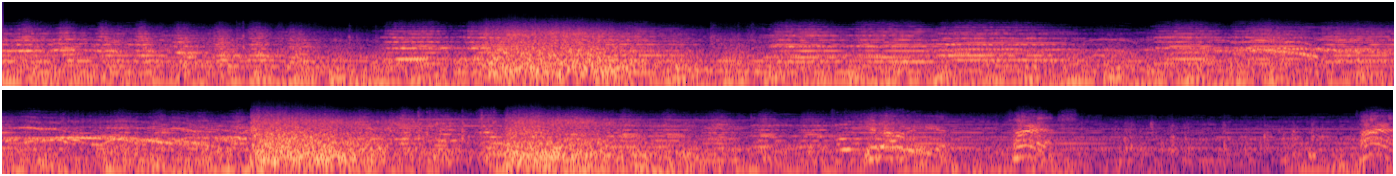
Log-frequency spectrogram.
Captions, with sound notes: (dramatic orchestral music) (gun fires) (Native Americans howl) (guns fire) - Get outta here, fast!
